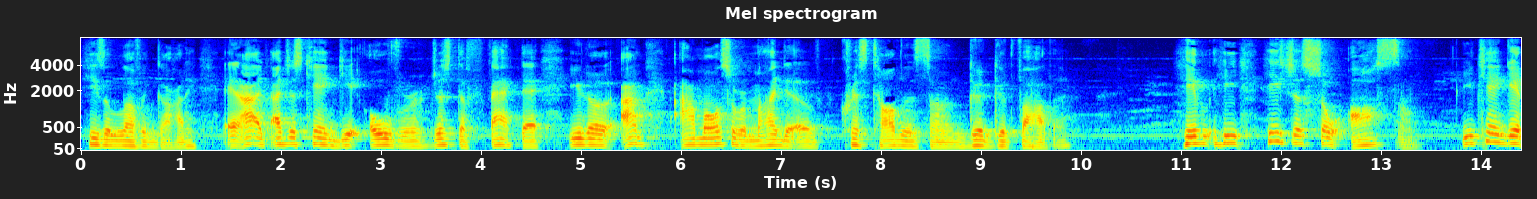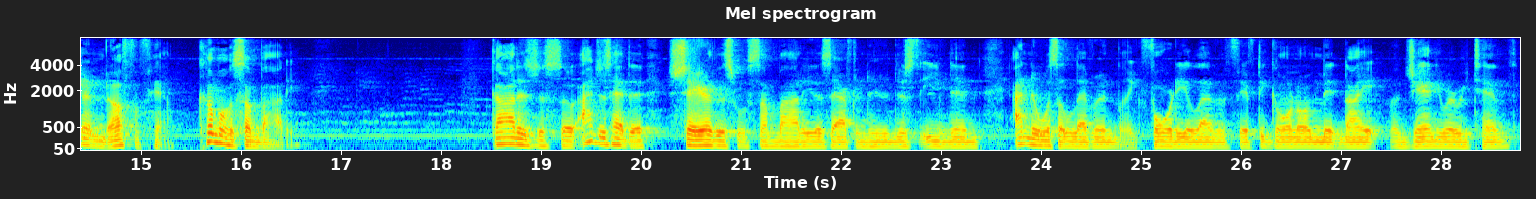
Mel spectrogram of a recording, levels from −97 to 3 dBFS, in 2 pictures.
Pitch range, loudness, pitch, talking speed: 85-115 Hz, -24 LUFS, 95 Hz, 150 wpm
